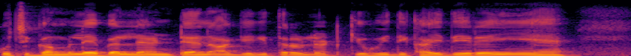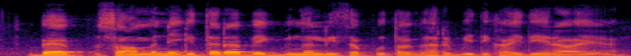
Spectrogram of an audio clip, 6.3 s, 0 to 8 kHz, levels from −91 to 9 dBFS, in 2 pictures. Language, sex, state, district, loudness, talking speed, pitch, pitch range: Hindi, male, Uttar Pradesh, Shamli, -18 LUFS, 255 wpm, 140 Hz, 130-155 Hz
